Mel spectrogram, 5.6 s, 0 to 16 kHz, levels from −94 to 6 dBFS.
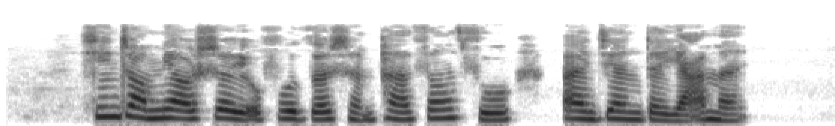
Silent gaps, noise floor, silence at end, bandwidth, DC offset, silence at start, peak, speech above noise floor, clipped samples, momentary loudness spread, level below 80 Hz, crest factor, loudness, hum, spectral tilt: none; -78 dBFS; 0.6 s; 7.6 kHz; under 0.1%; 0.55 s; -2 dBFS; 63 dB; under 0.1%; 8 LU; -60 dBFS; 14 dB; -16 LUFS; none; -5.5 dB/octave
